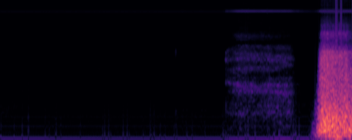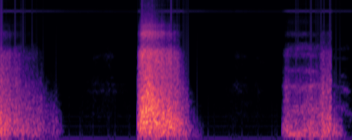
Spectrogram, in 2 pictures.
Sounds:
Sigh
